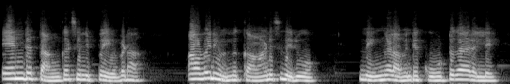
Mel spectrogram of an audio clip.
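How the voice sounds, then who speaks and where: A woman's voice: medium pitch, moderate pace, dark tone, muffled recording, faint music behind, close to an everyday voice. A woman reading the lines of a grieving old father who pleads to see his son. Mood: pleading. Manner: pleading, choked with grief.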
